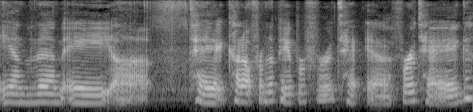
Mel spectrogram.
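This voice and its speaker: A woman does a raspy, put-on character voice at a fairly low pitch. She speaks at a moderate pace over light background noise. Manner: stuttering, halting.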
